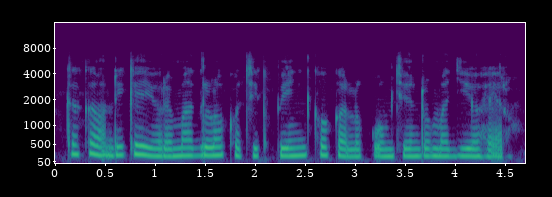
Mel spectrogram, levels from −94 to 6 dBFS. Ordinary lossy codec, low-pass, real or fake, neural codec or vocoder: none; 7.2 kHz; fake; codec, 16 kHz, 16 kbps, FunCodec, trained on LibriTTS, 50 frames a second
